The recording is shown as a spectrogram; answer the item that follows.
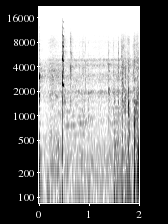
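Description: Small clicks and taps of a metal diecast toy truck being handled and set down on a wooden table: a sharp click at the start, another about half a second in, and a few faint ticks near the end.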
